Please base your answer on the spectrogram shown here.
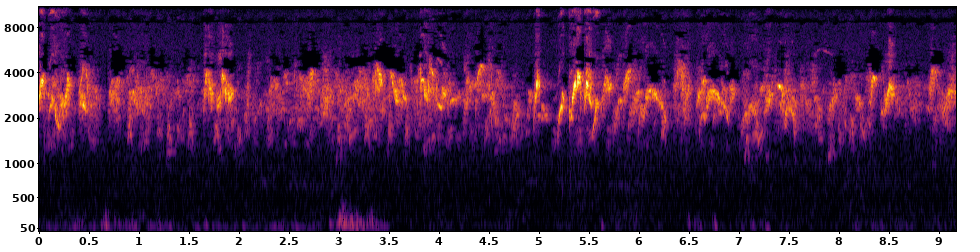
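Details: Fast-round song with doubles from a young wild red-whiskered bulbul, for stirring up other birds; continuous chattering warble, one brief low knock near the third second.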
